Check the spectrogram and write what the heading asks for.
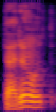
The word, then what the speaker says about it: tarot: podemos afirmar es que tarot es una palabra francesa y que la última letra de no se pronuncia aquellos que insisten en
